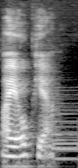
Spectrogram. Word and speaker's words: myopia: You would say myopia in Italian, but it's myopia in English.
